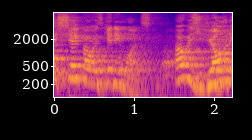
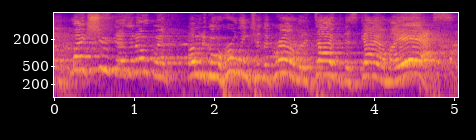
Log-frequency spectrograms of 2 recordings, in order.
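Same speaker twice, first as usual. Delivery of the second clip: high, louder freaking-out babble; hammed-up skydiving fear; mock panic; 7 semitones higher, 3 dB louder than usual. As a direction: fret like you're about to jump. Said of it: "I'm like".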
